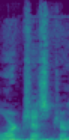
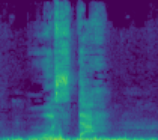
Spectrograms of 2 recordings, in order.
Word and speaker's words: Worcester: Actually got it from what I would call Worcester, Massachusetts, but I was very quickly corrected that it's Worcester, right? Even though there's very clearly an ER on the end of it, you're supposed to say it like it's an AH. It's a Worcester.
